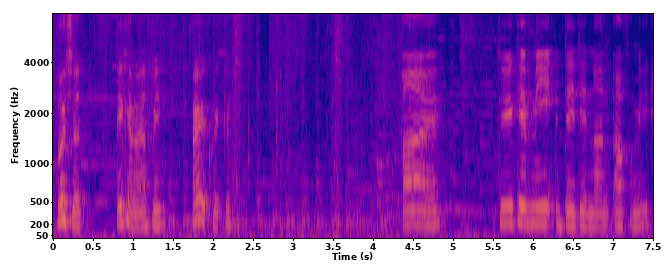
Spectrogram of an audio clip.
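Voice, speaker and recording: Young lady game streamer, casual deadpan jokes, faint music behind her. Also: mid-range voice, measured pace, pauses often. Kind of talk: casual chat over gameplay.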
